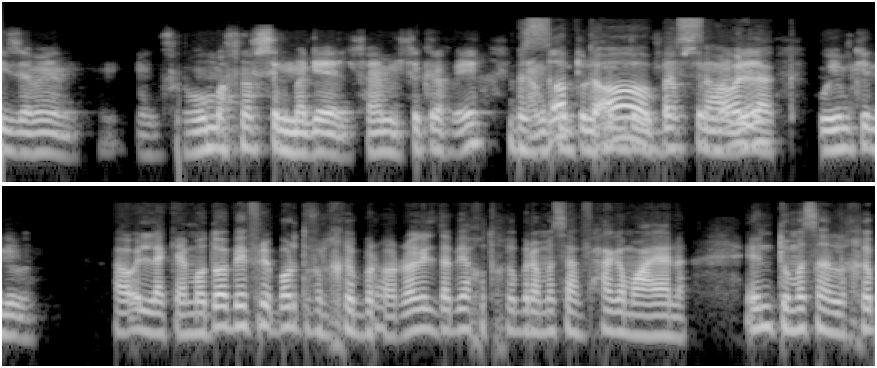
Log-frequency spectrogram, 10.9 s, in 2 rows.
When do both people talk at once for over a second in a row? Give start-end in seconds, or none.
3.2-5.0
